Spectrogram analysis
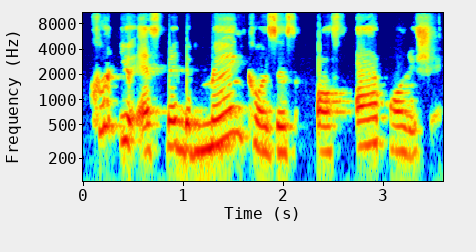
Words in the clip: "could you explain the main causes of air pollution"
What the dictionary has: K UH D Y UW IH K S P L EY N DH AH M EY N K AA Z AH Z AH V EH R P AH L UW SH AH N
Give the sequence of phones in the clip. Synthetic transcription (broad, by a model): K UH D Y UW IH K S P EY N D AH M EY N K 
